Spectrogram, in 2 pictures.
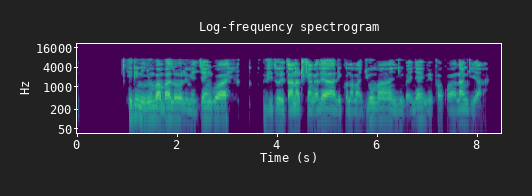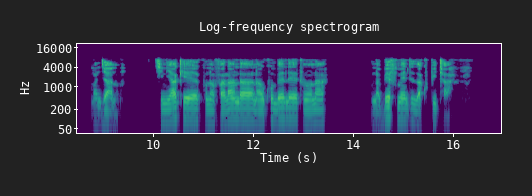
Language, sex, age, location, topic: Swahili, male, 18-24, Kisii, education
